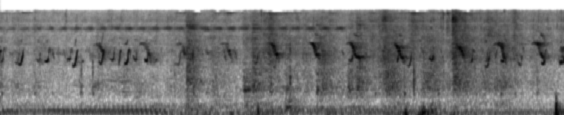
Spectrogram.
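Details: Feeding baby chicks make rapid high peeps, some rising and some falling, over a constant low hum. Occasional clicks and knocks sound like pecking at food.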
